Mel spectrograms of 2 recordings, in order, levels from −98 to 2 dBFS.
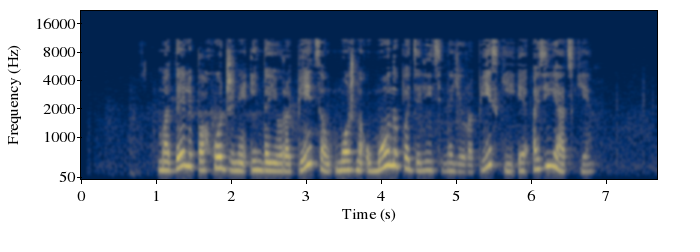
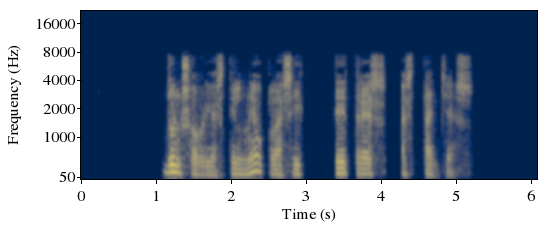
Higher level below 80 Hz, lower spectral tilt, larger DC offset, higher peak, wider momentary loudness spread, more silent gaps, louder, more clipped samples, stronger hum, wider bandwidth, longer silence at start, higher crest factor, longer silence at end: second, -80 dBFS vs -66 dBFS; about the same, -5 dB/octave vs -4 dB/octave; neither; second, -10 dBFS vs -6 dBFS; about the same, 14 LU vs 12 LU; second, none vs 3.04-3.36 s, 4.09-4.24 s, 4.50-4.55 s; about the same, -26 LUFS vs -27 LUFS; neither; neither; first, 11.5 kHz vs 8.2 kHz; about the same, 1 s vs 1.1 s; second, 18 dB vs 24 dB; about the same, 0.9 s vs 0.9 s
